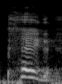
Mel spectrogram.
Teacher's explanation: can you feel a puff of air on your finger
